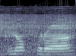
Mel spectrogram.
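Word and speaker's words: نُكْرًا: Nukra, karena ra bertanda baca fathain, dibaca tebal.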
